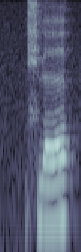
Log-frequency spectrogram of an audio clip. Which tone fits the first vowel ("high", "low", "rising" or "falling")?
rising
